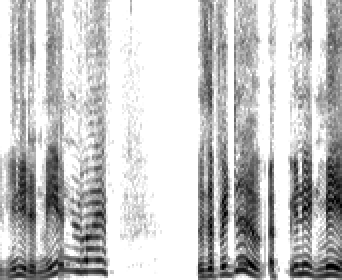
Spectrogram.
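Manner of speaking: light up at the compliment; delighted surprise. Real, not acted. To a viewer who needed him, surprised and delighted.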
